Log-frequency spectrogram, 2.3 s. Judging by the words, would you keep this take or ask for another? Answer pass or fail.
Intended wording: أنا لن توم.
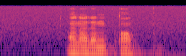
pass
